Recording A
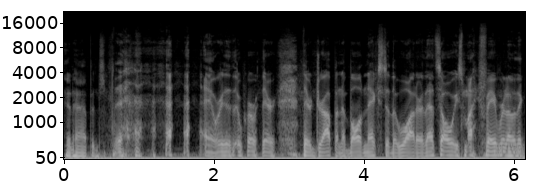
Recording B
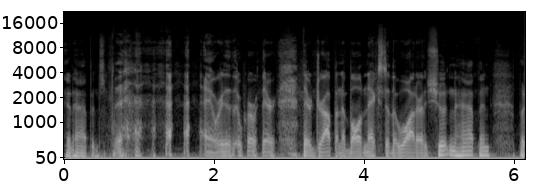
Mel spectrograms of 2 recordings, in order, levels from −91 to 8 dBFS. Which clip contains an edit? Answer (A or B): B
